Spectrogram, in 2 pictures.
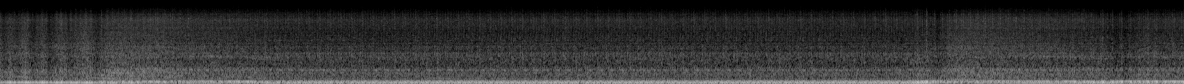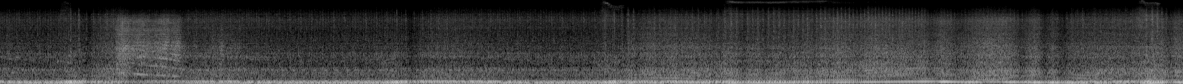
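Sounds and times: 
1978 Volkswagen Van engine starting, driving, reversing and stopping, onboard: 0.0s - 23.6s.

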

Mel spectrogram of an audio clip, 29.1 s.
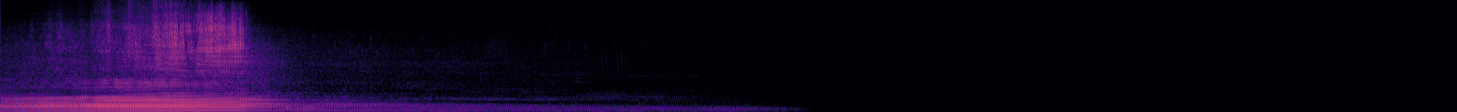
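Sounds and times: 
distant 2004 Harley Davidson Night Train motorcycle starting and pulling away on ramps: 0.0s - 16.2s.

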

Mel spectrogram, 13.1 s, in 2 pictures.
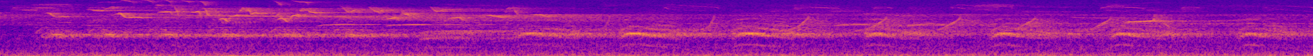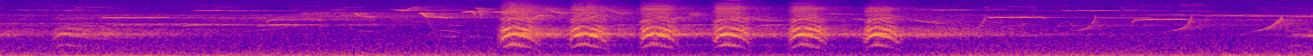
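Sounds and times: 
crows in a forest: 0.2s - 7.3s, 9.1s - 11.5s, 13.0s - 13.1s.

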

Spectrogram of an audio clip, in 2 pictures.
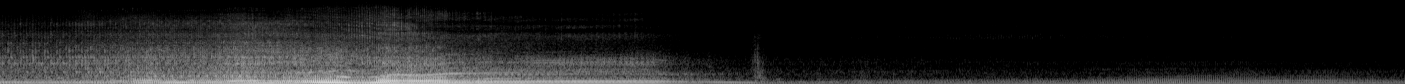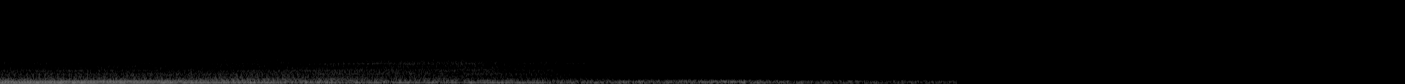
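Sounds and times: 
Land Rover Safari diesel engine starting: 0.0s - 12.8s.

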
